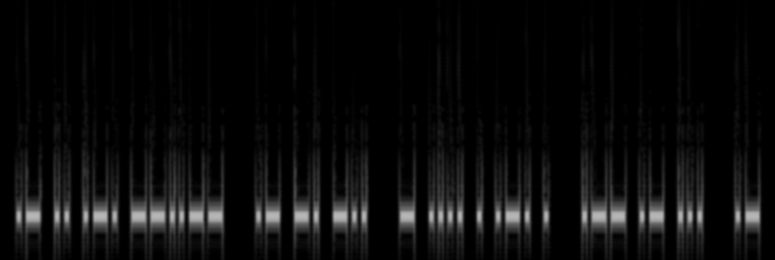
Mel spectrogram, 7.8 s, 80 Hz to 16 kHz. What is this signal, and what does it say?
Morse code, heard as a keyed tone, about 25 wpm, 700 Hz. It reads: AIR, AND THERE WAS A
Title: A Sound Of Thunder 25wpm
